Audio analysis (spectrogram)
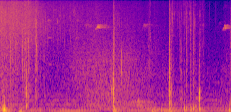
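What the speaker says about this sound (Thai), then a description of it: "เอาไปตัดไม้" Wood being chopped with an axe in the feudal-Japan survival game Sengoku Dynasty: a few sharp, separate thwacks spaced over several seconds, with faint birdsong and ambient game sounds between them.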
